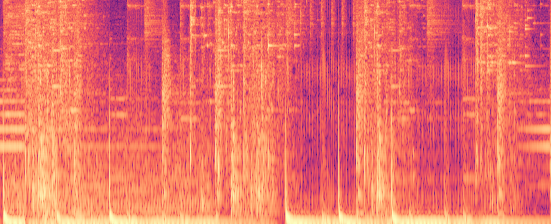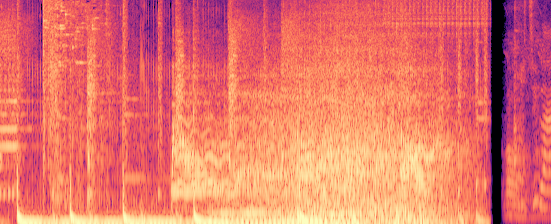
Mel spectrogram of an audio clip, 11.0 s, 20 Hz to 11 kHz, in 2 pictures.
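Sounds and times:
glass shattering: 0.0s - 1.2s, 1.8s - 6.8s
electronic music with deep bass: 5.7s - 8.8s.

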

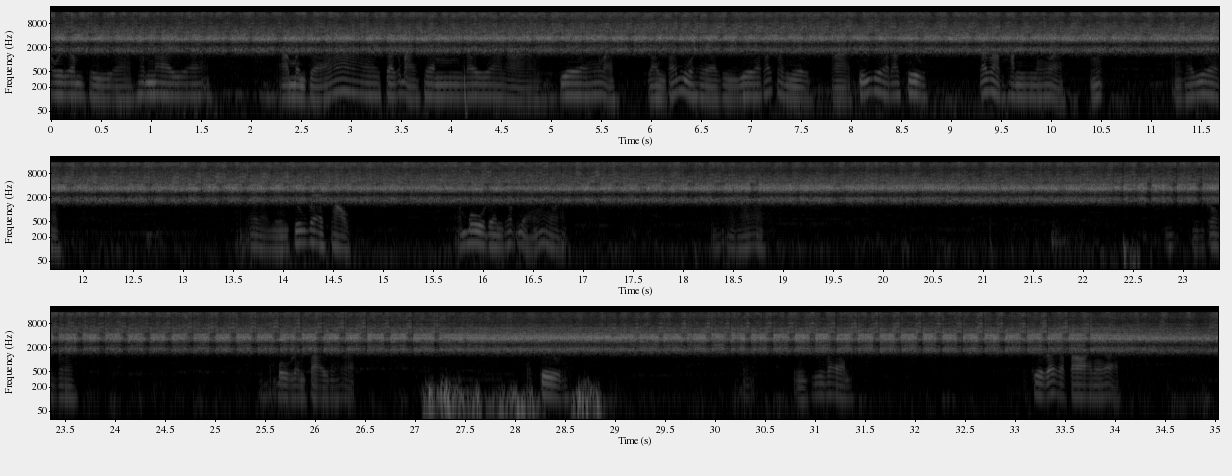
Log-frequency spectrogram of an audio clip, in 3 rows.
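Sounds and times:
cicadas buzzing: 0.0s - 35.0s.

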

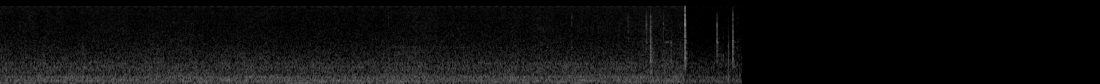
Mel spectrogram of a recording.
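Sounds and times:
steady hiss: 0.0s - 7.5s
sharp clicks: 5.7s - 7.5s.

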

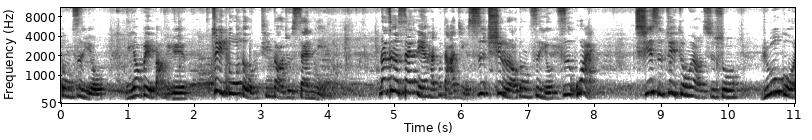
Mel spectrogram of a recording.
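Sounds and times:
woman talking into microphone: 0.0s - 11.0s.

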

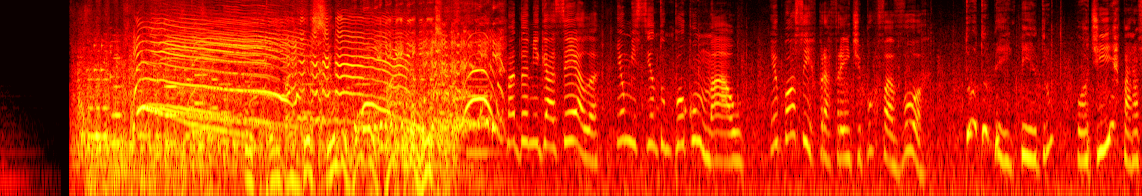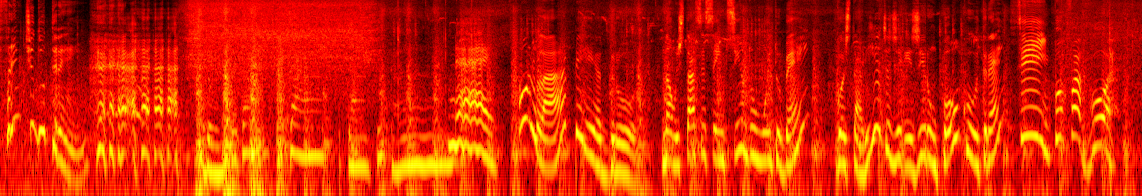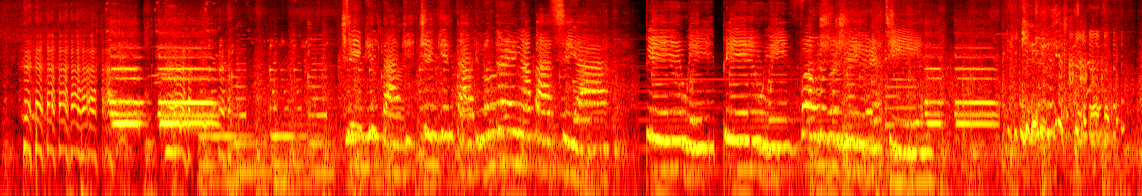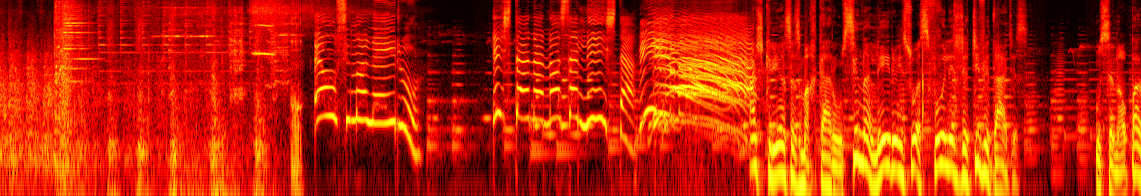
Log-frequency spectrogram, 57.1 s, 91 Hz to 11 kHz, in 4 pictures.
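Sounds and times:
steam locomotive hissing steam: 15.4s - 42.8s
high train whistle: 29.8s - 32.6s, 39.7s - 41.1s.

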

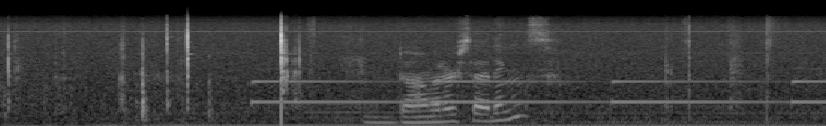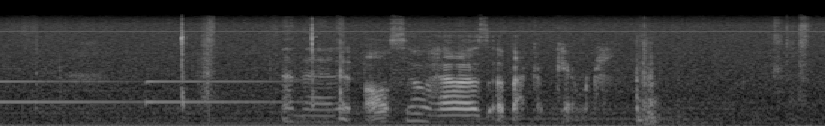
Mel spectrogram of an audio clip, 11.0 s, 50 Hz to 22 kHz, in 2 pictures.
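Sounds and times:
car dashboard warning tone: 1.6s - 8.1s.

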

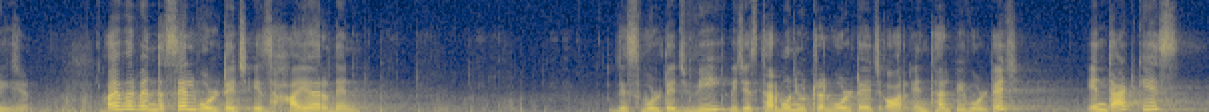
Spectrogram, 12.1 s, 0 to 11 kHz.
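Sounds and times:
stylus scratching on pen tablet: 3.0s - 7.2s.

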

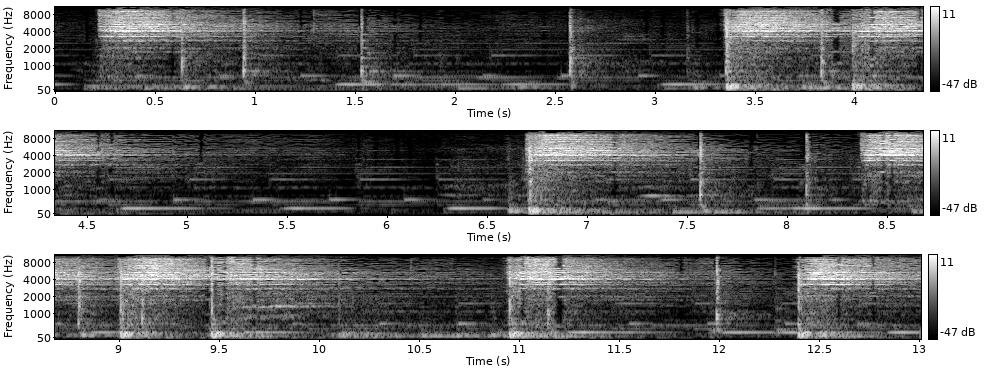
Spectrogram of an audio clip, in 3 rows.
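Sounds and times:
drum strokes: 0.0s - 5.0s, 6.6s - 13.0s
ringing metallophone notes: 0.0s - 13.0s.

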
